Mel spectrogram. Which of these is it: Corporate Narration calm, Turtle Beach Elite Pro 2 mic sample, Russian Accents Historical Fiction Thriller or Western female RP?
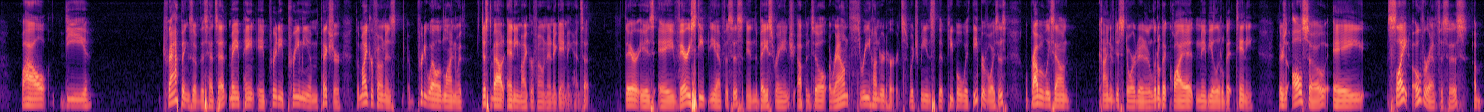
Turtle Beach Elite Pro 2 mic sample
